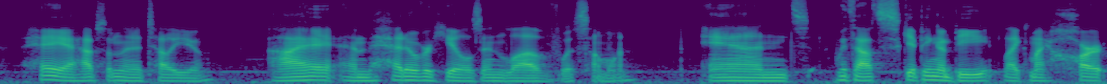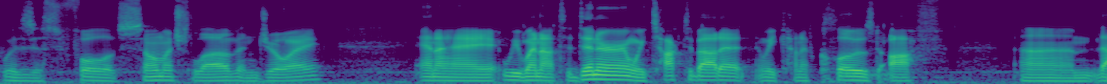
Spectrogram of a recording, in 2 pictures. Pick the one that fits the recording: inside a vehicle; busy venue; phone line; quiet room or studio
busy venue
